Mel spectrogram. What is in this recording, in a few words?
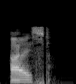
"iced", English; adjectives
